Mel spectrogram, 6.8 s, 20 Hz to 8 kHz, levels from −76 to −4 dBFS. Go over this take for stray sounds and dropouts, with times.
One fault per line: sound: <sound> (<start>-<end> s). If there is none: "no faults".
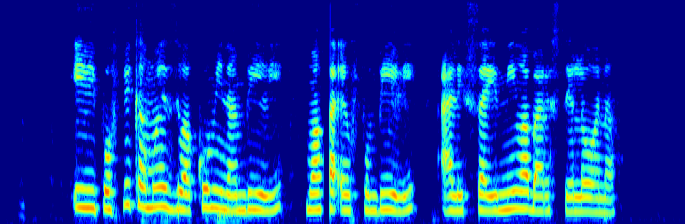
sound: dropout (3.2-3.3 s)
